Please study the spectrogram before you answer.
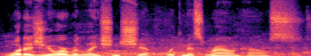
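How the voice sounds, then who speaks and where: A menacing lawman, played by an actor, curt and intimidating as he interrogates. His voice is on the low side, set in a noir radio play with clear bar chatter around him. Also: measured pace, close to an everyday voice. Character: stern, menacing male police detective. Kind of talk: noir audio drama acting.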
